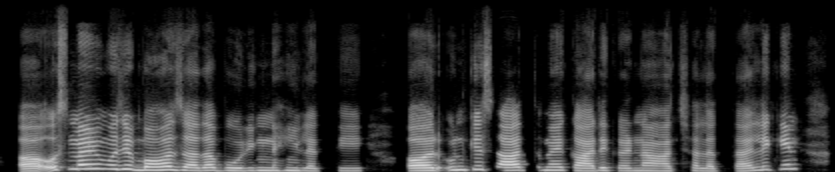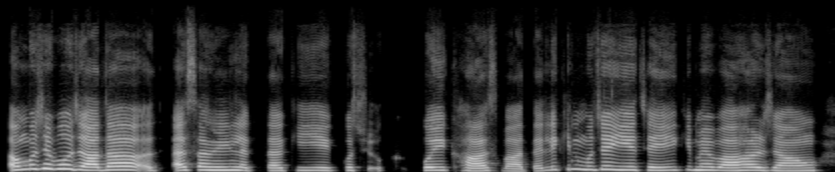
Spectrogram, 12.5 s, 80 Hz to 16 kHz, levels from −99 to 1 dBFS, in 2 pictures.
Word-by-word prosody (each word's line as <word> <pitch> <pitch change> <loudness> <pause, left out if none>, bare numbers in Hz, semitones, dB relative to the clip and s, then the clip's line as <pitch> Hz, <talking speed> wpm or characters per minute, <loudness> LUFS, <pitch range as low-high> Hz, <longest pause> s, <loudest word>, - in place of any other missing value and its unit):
अ, 210 +2 +6
उसमें 390 +1 +4
भी 415 - -4
मुझे 375 0 +2
बहुत 295 0 +4
ज़्यादा 260 -2 +2
बोरिंग 245 0 -4
नहीं 250 0 -4
लगती 230 0 -9 0.3
और 245 +1 +7
उनके 310 +3 -1
साथ 275 -4 +5 0.2
में 280 0 -1
कार्य 235 -1 +2
करना 235 -1 -3
अच्छा 225 +2 -7
लगता 210 -1 -6
है। 225 - 0
लेकिन 330 +8 -2 0.3
अ, - - +4
मुझे 395 +5 +1
वो 395 0 +2
ज़्यादा 305 -1 +4 0.5
ऐसा 295 +2 -1
नहीं 285 0 +1
लगता 255 -3 -3
कि 245 +2 -12
ये 260 0 -4
कुछ 270 -1 -9 0.4
कोई 270 0 +2
खास 235 -2 -1
बात 205 -1 -5
है 225 - -5
लेकिन 320 +6 -8
मुझे 335 +1 -2
ये 310 -2 +1
चाहिए 275 0 -2
कि 300 +1 -14
मैं 295 -1 -1
बाहर 265 +1 +1
जाऊँ। 240 -1 -3
265 Hz, 195 wpm, -22 LUFS, 240-300 Hz, 0.5 s, और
